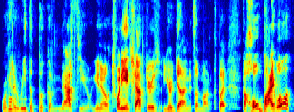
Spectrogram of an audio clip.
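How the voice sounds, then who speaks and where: A man's voice: mid-range voice, very animated, normal speed, slightly rough. A middle-aged man hosting a casual interview, talking informally and banteringly, with plenty of "like" and "man". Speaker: interview host.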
